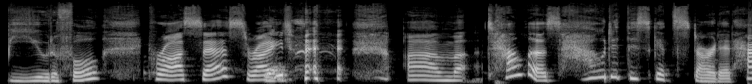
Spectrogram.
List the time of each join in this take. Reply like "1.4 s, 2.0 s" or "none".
1.4 s, 4.8 s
